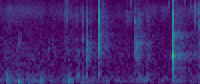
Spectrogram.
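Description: Plastic clicks and knocks from a stick vacuum's dust cup being handled while its bottom release tab is pushed, several light clicks and one louder click near the end as the latch lets the bottom flap drop open.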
